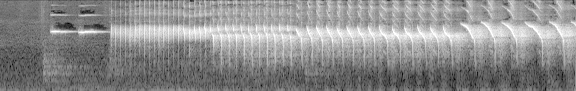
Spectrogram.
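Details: Canary song lesson recording for training canaries, opening with two short high whistles, then a long rolling trill that speeds into rapid repeated chirping notes, growing louder and choppier toward the end.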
